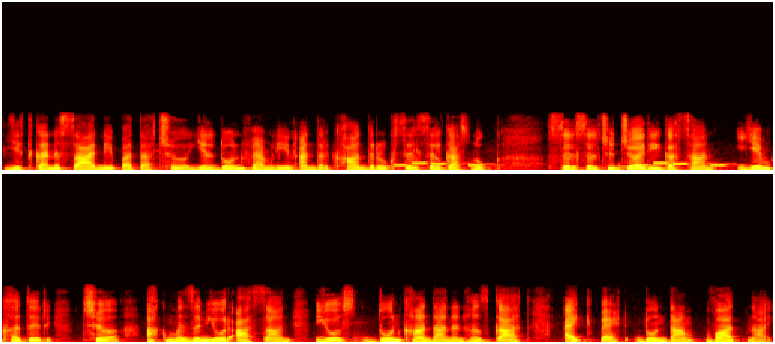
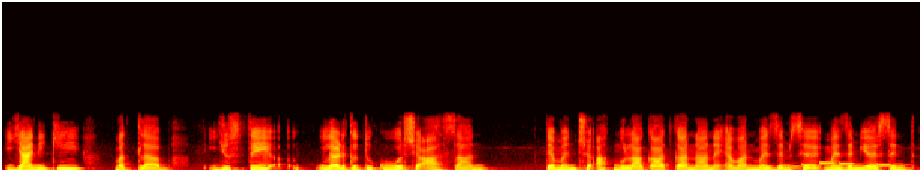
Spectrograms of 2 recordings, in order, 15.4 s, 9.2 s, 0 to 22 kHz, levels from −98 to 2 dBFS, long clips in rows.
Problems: background sounds at intervals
